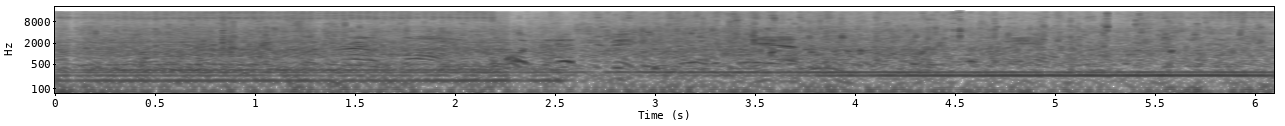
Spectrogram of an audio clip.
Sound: truck engine purring

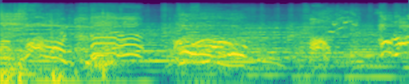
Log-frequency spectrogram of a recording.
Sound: gasping

